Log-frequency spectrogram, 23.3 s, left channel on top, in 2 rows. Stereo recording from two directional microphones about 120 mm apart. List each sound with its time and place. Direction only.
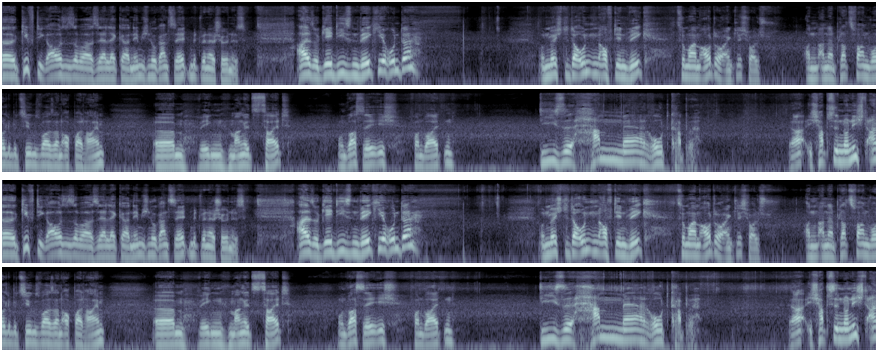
0.0 s speech: 35° left (ahead or behind)
5.1 s speech: 10° left (ahead or behind)
7.2 s speech: 30° left (ahead or behind); by 17.6 s 5° left (ahead or behind)
18.8 s speech: 10° left (ahead or behind)
20.3 s speech: 20° left (ahead or behind)
22.1 s speech: 5° left (ahead or behind)
22.4 s speech: 20° left (ahead or behind)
